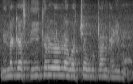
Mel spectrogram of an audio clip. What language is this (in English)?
Malayalam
